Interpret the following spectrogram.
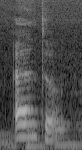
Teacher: In the word enter, the last syllable is weak, so the stress occurs in the first syllable.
